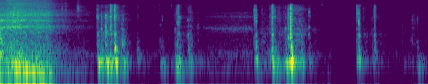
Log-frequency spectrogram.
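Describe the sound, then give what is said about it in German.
Typing on a computer keyboard, entering commands at a blinking cursor: a handful of crisp, irregular key clicks and clacks, some in quick pairs, following a brief breathy rush of noise at the start, with no talking. “Oh, ich kann auch tippen.”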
